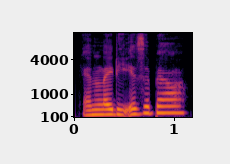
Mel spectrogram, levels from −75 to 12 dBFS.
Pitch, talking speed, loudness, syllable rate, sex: 220 Hz, 150 wpm, -16 LUFS, 6.0 syllables/s, female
